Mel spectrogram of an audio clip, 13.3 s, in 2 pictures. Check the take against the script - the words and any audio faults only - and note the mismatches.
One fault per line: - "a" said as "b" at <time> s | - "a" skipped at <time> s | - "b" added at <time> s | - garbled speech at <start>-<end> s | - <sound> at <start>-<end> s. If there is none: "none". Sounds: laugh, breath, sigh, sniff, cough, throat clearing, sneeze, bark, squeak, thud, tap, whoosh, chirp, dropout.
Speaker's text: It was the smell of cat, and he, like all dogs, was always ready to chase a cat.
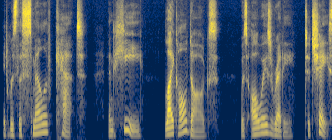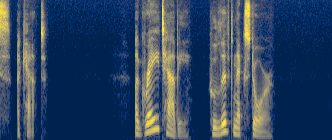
- "A gray tabby who lived next door" added at 9.3 s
